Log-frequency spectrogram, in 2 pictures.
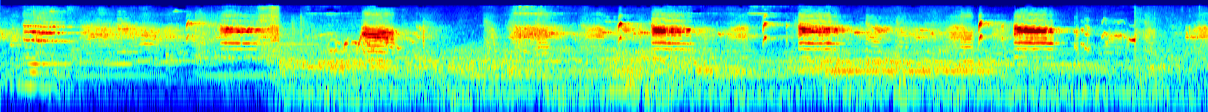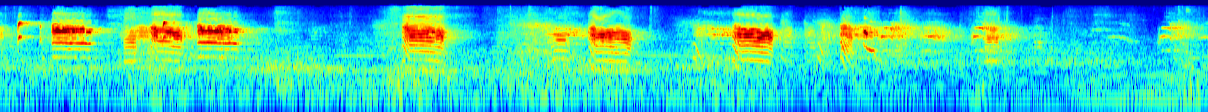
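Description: Small pet cage birds chirping, with short, sharp calls coming in quick runs of several at a time, over soft background music.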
